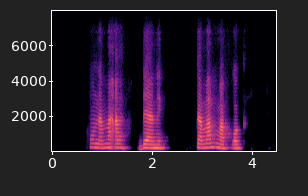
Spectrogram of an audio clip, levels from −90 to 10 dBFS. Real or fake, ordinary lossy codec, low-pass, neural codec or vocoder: fake; Opus, 24 kbps; 7.2 kHz; codec, 24 kHz, 0.9 kbps, WavTokenizer, large speech release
